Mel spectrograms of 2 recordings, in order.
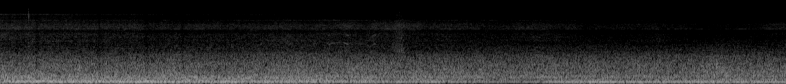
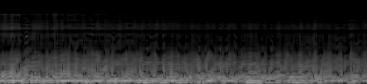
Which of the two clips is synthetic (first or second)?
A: second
